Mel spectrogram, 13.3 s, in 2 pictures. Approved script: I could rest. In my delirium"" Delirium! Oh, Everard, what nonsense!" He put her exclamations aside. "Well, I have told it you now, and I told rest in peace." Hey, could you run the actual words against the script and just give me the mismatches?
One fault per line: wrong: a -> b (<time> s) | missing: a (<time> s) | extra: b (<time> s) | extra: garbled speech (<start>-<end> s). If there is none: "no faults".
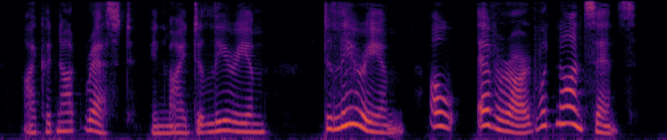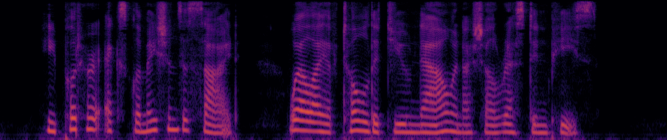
extra: not (0.6 s)
wrong: told -> shall (11.4 s)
